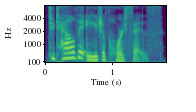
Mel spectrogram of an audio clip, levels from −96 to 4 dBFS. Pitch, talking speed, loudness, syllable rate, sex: 210 Hz, 195 wpm, -16 LUFS, 5.2 syllables/s, female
